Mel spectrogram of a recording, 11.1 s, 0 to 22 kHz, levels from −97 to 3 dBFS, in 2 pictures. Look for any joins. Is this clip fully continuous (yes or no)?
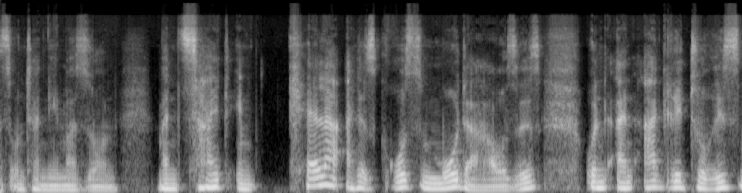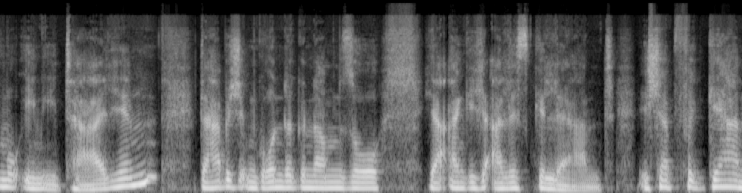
yes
